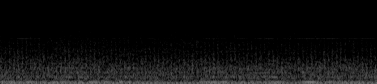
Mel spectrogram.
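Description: A helicopter drones steadily with a low, pulsing rotor thump and a constant engine whine, continuous and even throughout at moderate loudness, with no voices.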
